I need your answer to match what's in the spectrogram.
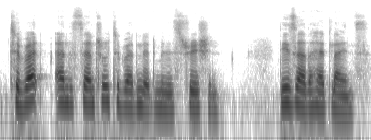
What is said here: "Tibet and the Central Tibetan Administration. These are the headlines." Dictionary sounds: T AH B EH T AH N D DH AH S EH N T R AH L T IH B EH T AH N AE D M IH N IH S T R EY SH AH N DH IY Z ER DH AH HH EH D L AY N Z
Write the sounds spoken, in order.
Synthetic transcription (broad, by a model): T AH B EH T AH N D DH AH S EH N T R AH L T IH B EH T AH N AE D M IH N IH S T R EY SH AH N DH IY Z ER DH AH HH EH D L AY N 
